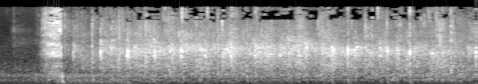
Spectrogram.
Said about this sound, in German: Den verhaltenen Applaus bitte ins Protokoll.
